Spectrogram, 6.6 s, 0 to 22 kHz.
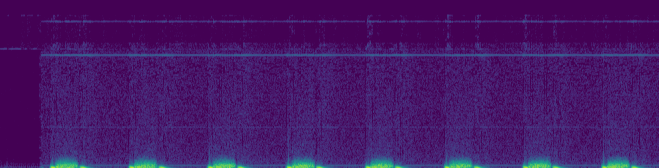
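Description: Regular heart cycles at about 76 a minute, each with a rough, harsh sound filling the space between the first and second heart sounds. This is the systolic ejection murmur of aortic stenosis, from blood forced through a narrowed aortic valve. A faint steady hum runs underneath.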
